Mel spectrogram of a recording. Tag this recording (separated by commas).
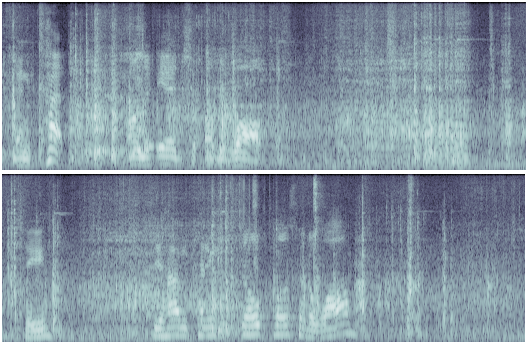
Speech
